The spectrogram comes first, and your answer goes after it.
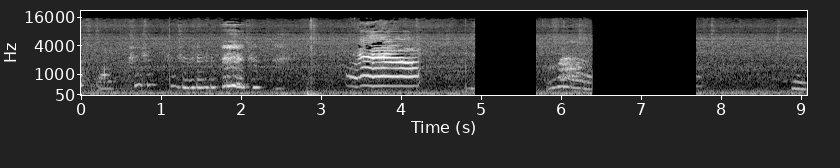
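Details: Norwegian Forest Cat meowing cutely while hugging: several bright, bending meows, one long drawn-out wail in the middle, broken by brief silent gaps, over low room hum.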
